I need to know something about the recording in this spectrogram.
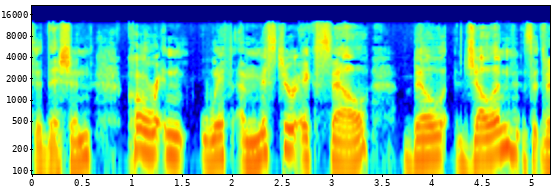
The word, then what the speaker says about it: Bill Jelen: Excel, Bill Jelen.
